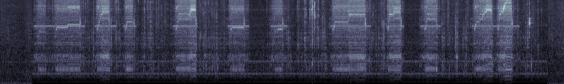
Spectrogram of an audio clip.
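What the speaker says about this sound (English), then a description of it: "I'll start sewing here and then sew all the way around just to base this in place" A sewing machine stitches a seam on fabric for a sewing organizer, running in quick close bursts with short pauses between, its mechanical whir and clatter loud and unaccompanied.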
